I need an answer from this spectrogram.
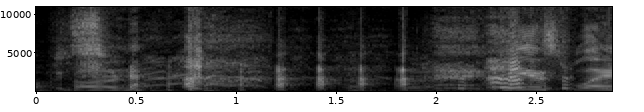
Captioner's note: laugh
